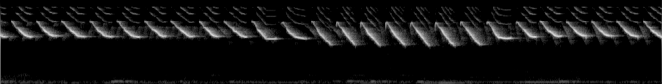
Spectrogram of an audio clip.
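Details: Canary training song: a steady stream of repeated downward-sweeping whistled notes, about four per second, shifting slightly in pitch and speed partway through, clean with no background sound.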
